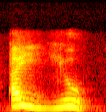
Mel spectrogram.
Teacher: ایشو نہیں کہنا ہے، شین یا جیم کا ساؤنڈ نہیں لانا ہے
